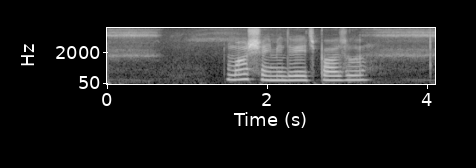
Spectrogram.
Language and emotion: Russian, neutral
